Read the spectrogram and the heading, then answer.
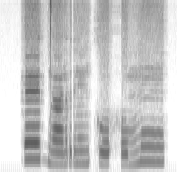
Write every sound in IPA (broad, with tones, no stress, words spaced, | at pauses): ɛ˦ dã˨rĩ˨ko˨ ho˨mũ˦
